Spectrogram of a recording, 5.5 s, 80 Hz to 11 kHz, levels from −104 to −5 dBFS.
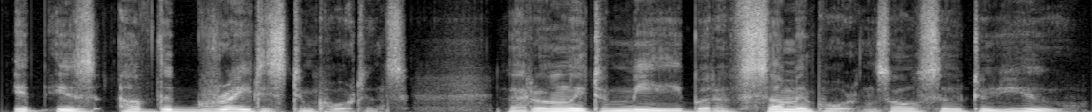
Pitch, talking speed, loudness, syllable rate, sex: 125 Hz, 185 wpm, -19 LUFS, 5.6 syllables/s, male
